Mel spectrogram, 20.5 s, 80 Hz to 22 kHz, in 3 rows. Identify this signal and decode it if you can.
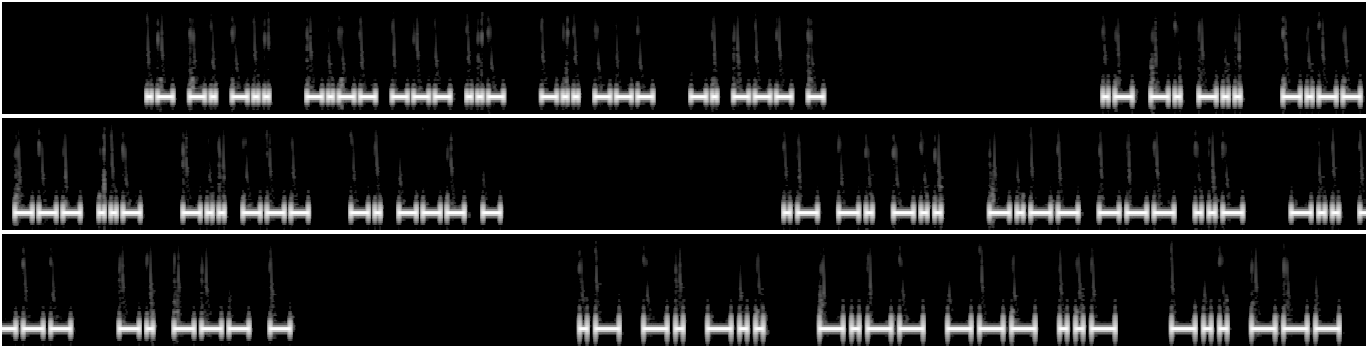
Morse code, heard as a keyed tone, about 36 wpm, 700 Hz. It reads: AND YOU DO NOT AND YOU DO NOT AND YOU DO NOT AND YOU DO
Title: Speed-Racing - Sets of 4 Words 30wpm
